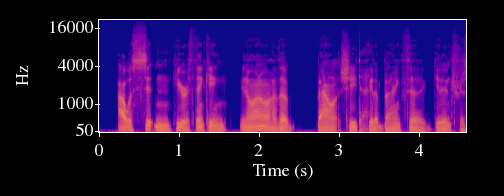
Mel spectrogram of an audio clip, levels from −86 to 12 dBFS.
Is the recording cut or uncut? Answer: cut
